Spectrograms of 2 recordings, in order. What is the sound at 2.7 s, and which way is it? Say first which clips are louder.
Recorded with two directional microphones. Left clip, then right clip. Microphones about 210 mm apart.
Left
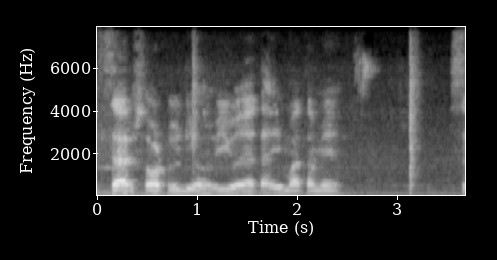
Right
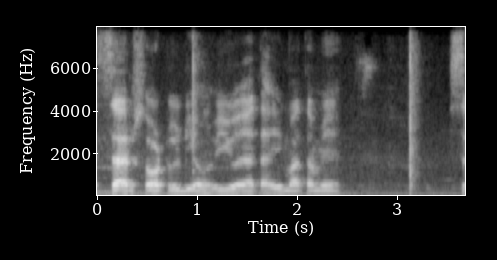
Finger snapping: left 8 dB; 50° left (ahead or behind).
